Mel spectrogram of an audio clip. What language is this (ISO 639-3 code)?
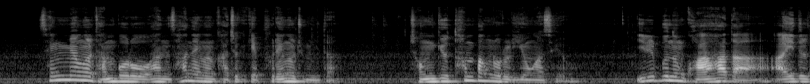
kor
